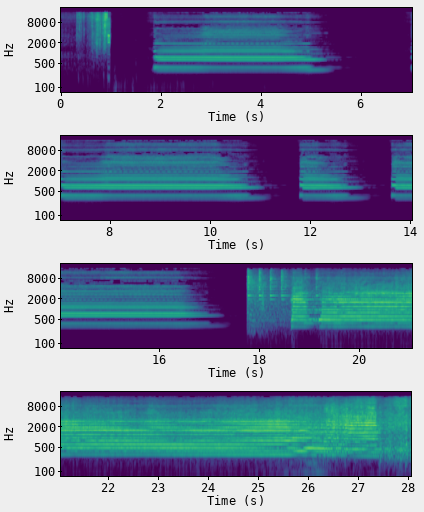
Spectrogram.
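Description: Locomotive air horn sounding the grade-crossing signal: two long blasts, one short, one long. Then one long unbroken blast over the rumble and clatter of the train going by.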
